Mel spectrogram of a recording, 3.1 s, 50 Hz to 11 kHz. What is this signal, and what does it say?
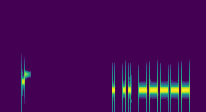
Morse code, heard as a keyed tone, about 30 wpm, 700 Hz. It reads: EI0
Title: Callsign Prefixes for Top 50 DXCC - 30wpm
